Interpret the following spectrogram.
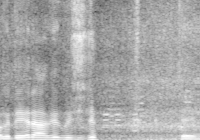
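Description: A man's voice, drawn out for about a second, then a brief pause and an 'uhh' near the end, over steady motorcycle and street-traffic noise.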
